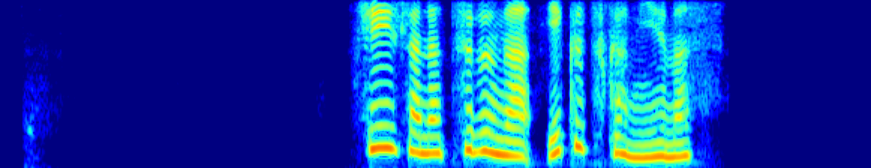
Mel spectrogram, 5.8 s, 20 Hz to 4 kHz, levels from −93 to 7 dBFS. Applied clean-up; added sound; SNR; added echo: neural mask model Resemble Enhance denoiser.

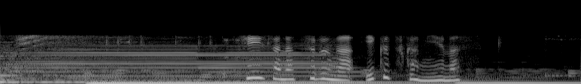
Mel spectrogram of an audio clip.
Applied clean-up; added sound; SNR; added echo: none; Bowed string instrument; 10 dB; none.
